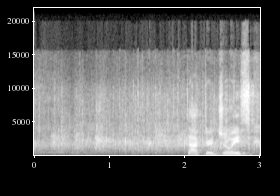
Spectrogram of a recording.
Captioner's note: audience applauding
